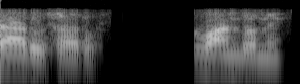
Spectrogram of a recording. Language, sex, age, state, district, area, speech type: Gujarati, male, 18-30, Gujarat, Ahmedabad, urban, conversation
